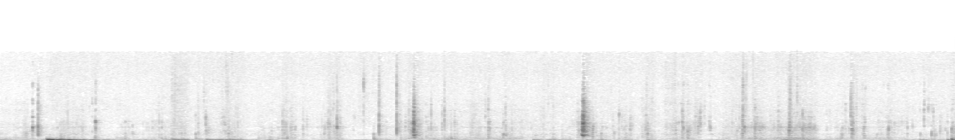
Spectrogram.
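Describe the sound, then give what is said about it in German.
Chewing of soft jelly beans, with wet smacking and sharp little squeaks of teeth rubbing, irregular and continuous throughout, without any talking. “warum quietschen meine Zähne so heute?”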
